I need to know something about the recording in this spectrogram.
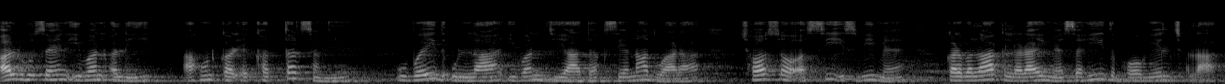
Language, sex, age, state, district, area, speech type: Maithili, female, 45-60, Bihar, Madhubani, rural, read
